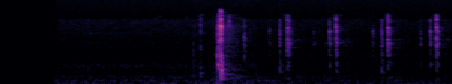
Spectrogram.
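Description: A hand presses down a chess clock button with a sharp click.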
